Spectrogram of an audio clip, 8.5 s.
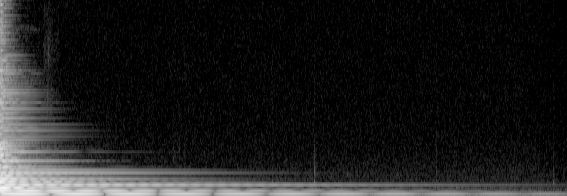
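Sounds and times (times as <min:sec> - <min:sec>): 
Irish bouzouki plucked strings: 0:00.0 - 0:04.1.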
